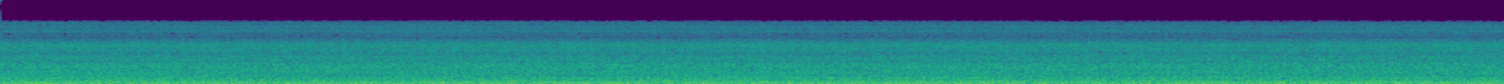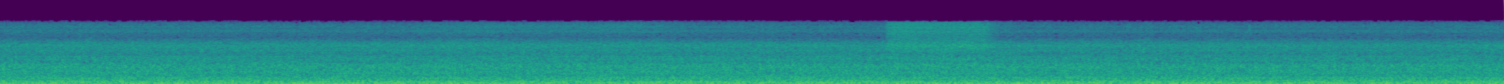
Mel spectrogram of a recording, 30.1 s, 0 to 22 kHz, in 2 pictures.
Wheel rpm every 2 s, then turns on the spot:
0, 0, 0, 0, 0, 0, 0, 0, 0, 0, 0, 0, 0, 0, 0.
none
